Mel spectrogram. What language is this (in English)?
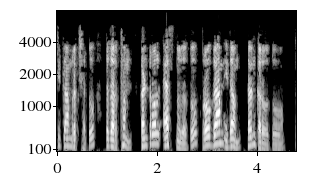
Sanskrit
